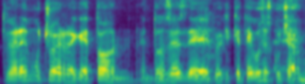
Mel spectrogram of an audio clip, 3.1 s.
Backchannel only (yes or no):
no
